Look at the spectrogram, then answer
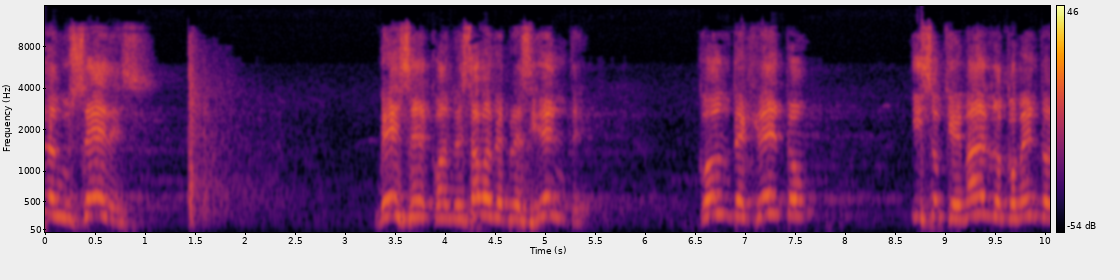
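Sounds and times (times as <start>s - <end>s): firecracker bang with echo: 1.4s - 2.3s.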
